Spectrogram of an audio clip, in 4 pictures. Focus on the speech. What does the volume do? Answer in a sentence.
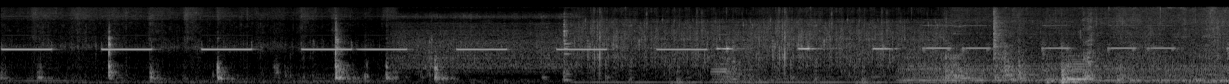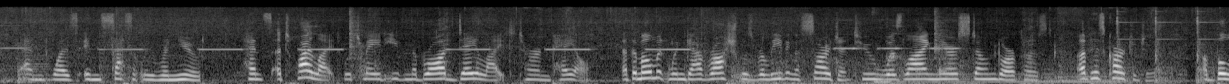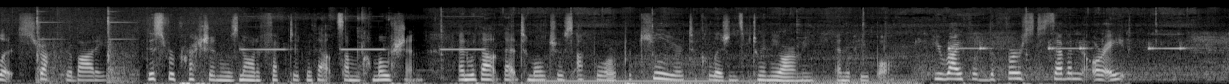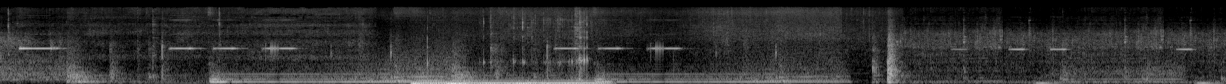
The volume of the speech stays about the same.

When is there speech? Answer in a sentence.
You can hear the speech from 12.5 to 35.9 s.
